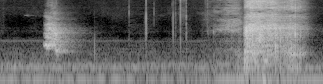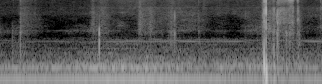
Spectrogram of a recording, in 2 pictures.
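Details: Pet cat hissing at a strange dog on the porch: one harsh, breathy burst of about half a second in the middle. A short yelp-like call comes before it and a sharp click near the end, over a steady low hum.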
